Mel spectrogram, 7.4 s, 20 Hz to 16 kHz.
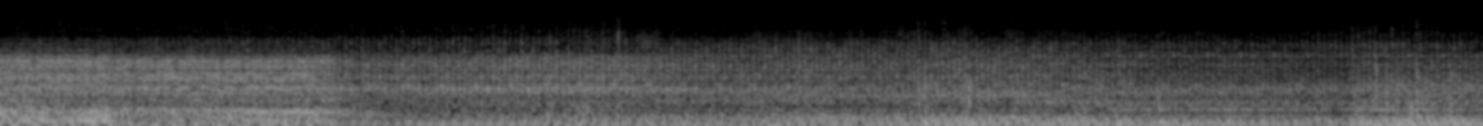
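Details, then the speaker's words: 1960–63 International Cub Lo-Boy tractor, sat 10+ years, jumped from truck: catches on starting fluid and runs roughly, uneven beat; has compression but not fuelling on its own, old tank fuel and plugs suspected. "You saw it has compression, it runs off the starting fluid, so we know"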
